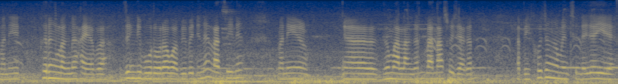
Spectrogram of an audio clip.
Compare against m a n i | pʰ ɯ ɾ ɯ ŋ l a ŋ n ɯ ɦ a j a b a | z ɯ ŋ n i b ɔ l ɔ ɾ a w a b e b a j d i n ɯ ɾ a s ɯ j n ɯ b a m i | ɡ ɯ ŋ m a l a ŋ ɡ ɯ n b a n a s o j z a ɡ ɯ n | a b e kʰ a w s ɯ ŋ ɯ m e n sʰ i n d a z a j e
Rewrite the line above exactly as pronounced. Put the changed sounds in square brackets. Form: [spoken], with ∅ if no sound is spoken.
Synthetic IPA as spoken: m a n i | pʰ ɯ ɾ ɯ ŋ l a ŋ n ɯ ɦ a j a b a | z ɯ ŋ n i b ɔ [ɾ] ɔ ɾ a w a b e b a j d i n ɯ [l] a s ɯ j n ɯ [m] a [n] i | ɡ ɯ [∅] m a l a ŋ ɡ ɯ n b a n a s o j z a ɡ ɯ n | a b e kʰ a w [z] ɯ ŋ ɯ m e n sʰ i n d a z a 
